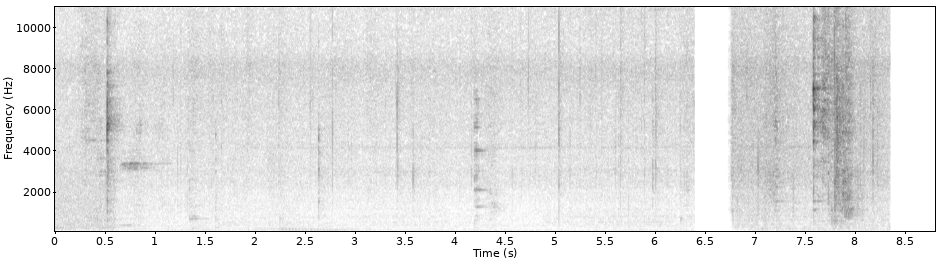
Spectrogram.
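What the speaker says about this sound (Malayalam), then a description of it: "ഫുള്ളായി ഡ്രൈ ആയി വരുന്ന ഈ ഒരു പരുവം വരെ നമ്മളിത് അടച്ചു വെച്ച് പിന്നെയും ഇളക്കി കൊടുത്തുകൊണ്ടേയിരിക്കണം." Beef dry fry stirred in a covered pan, with steady soft sizzling, a few light utensil scrapes and clinks against the pan, then a brief stronger burst near the end after a short gap.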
